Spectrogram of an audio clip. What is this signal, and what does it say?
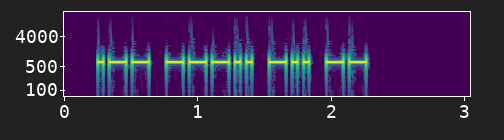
Morse code, heard as a keyed tone, about 28 wpm, 700 Hz. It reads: W8DM
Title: USA Call Signs - 4 Characters - Repeated 3x - 28wpm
